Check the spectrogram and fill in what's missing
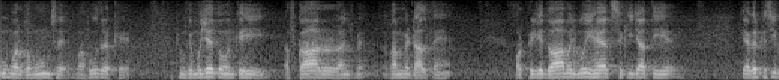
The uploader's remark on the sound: Concluding Address at Jalsa Salana UK 2021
